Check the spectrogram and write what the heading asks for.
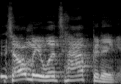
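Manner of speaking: high, loud acted demand; exasperated pleading. Student begging professor to explain, acted exasperation.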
